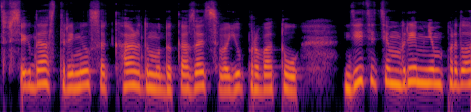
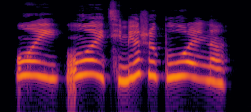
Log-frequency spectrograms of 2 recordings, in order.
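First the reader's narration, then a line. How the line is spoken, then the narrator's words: Squeaky voice. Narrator (Russian): пропищал Томми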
